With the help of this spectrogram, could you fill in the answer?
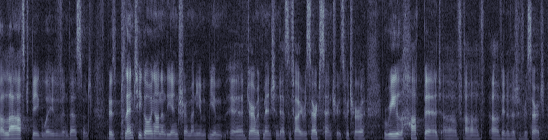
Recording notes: Episode recorded in the RDS with a live audience.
